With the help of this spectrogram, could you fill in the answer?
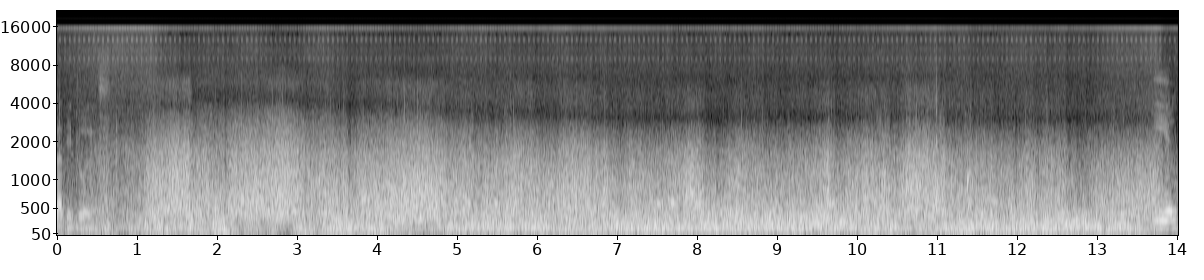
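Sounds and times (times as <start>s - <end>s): wind rumbling on microphone: 0.0s - 14.0s.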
